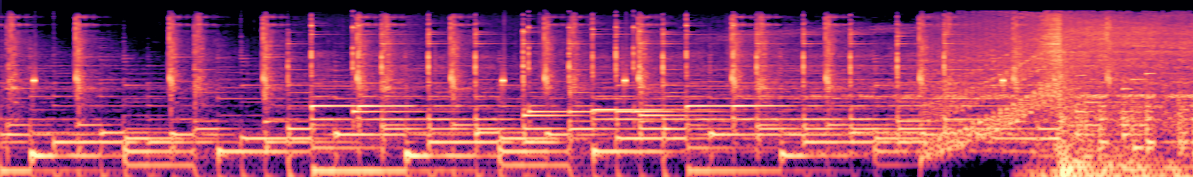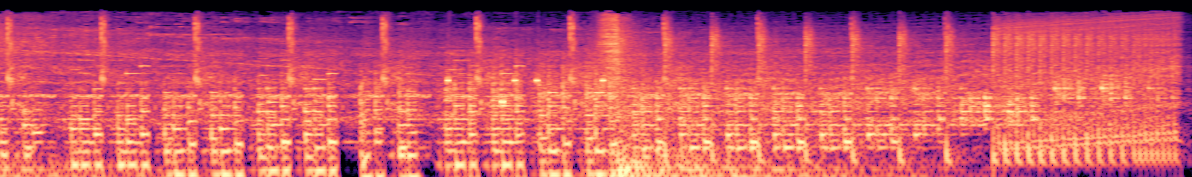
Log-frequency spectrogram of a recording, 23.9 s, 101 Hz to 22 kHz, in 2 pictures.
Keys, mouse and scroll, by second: 0.1 F2, 4.8 Delete, 6.0 Delete, 9.8 space, 10.4 right click, 16.2 space, 16.9 ctrl+Page_Down, 17.7 ctrl+Page_Up, 20.0-21.8 scroll down 1.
